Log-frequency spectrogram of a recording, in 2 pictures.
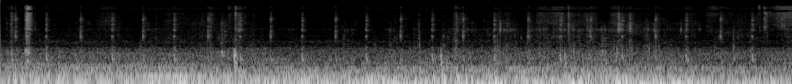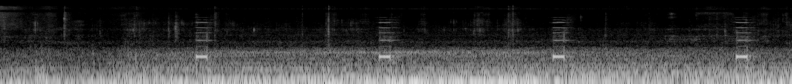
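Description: Steady rumble of road and engine noise inside a moving car's cabin, with light regular ticking through the first half. From about ten seconds in come four short beeps, about two seconds apart.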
